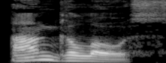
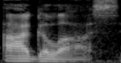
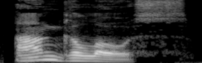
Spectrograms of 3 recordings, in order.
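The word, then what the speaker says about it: ἄγγελος: gammas in a row the first one is pronounced like an N so it's angle owes not a gloss it's Anglos and that is what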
